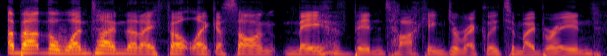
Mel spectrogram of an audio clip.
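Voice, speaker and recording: A man's voice: fairly high pitch, steady tone, moderate pace, a bit bright, no room sound, studio quality. A man, probably in his thirties, co-hosting a podcast in casual comedic chat, joking and often laughing as he talks. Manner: jokey, laughs often while talking. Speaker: podcast co-host.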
